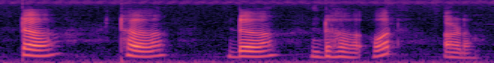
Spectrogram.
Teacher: ठीक है, जैसे अगर हम जब भी ट, ठ, ड और ढ तथा अड़ जब भी हम इन वर्णों का उच्चारण करते हैं तो हमारी जो जिह्वा है वह मुख के अगले भाग में नीचे के तालु की तरफ मुड़ जाती है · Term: मूर्धन्य व्यंजन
